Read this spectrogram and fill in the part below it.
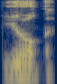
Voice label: "yog", Persian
